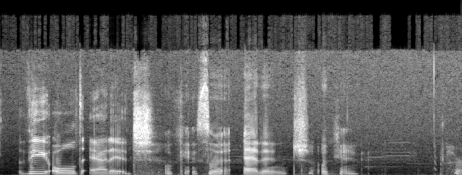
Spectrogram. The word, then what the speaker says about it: Adage: Yeah, we get like Adage a lot, or like Old Age, and I'm just like, really? There's a D in there.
